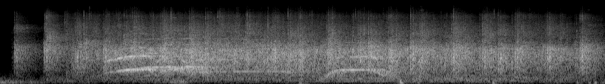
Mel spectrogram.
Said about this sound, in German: Wir machen jetzt mal so einen kleinen Jubel-Contest. Wer ist für Jonas Vingegaard?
